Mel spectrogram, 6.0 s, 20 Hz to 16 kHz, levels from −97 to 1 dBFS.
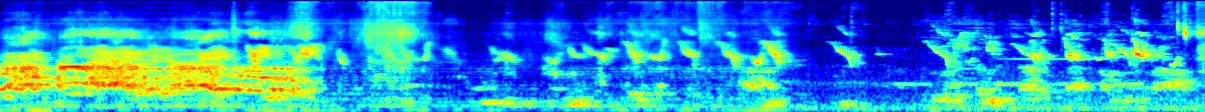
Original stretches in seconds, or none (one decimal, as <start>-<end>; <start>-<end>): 4.0-6.0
